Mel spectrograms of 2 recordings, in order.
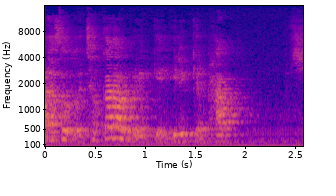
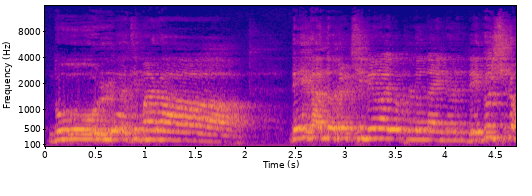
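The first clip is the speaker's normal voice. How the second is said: voice of God; 4 dB louder than usual. Retold or imitated. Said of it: "막 이러는 거예요".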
